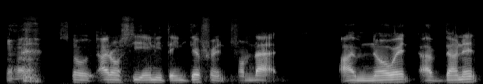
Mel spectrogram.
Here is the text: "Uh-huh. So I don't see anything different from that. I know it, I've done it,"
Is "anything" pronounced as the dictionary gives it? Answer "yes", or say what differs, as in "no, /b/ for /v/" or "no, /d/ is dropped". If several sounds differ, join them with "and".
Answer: yes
